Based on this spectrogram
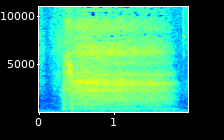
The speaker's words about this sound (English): Let's start by taking a few deep breaths in.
